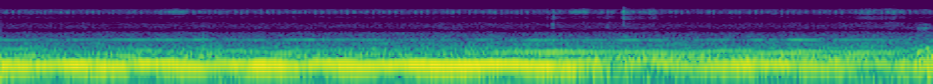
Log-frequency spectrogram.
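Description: A leaf blower runs outside as a steady, droning engine hum with a strong low tone, continuous and fairly loud throughout with no pauses.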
